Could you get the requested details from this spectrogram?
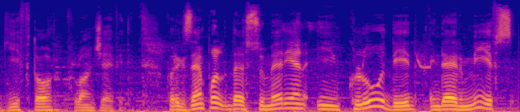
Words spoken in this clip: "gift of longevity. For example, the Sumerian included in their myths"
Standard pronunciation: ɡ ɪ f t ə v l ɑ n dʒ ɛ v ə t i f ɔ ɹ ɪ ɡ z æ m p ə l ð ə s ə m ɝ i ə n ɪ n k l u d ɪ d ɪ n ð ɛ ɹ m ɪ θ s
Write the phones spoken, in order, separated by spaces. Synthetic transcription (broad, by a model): ɡ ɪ f t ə p l ɑ n dʒ ɛ v ə t i f ɔ ɹ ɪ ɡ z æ m p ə l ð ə s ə m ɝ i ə n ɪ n k l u d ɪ d ɪ n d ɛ ɹ m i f s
